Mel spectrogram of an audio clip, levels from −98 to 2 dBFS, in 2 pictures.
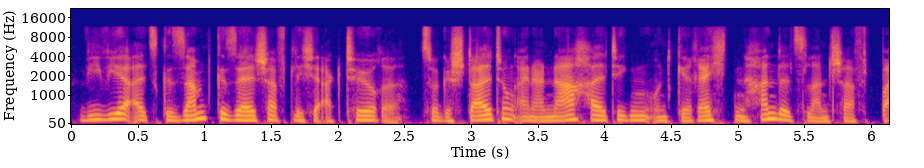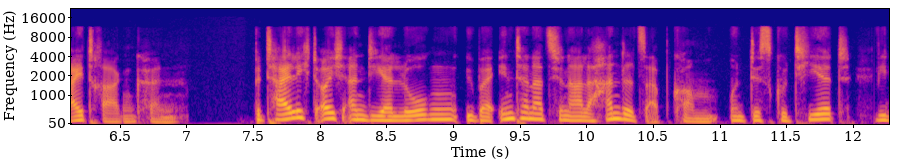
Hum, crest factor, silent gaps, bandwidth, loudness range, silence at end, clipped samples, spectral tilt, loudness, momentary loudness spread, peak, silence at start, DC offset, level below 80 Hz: none; 16 dB; none; 12 kHz; 3 LU; 0 s; under 0.1%; -5 dB/octave; -20 LUFS; 10 LU; -4 dBFS; 0.05 s; under 0.1%; -46 dBFS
